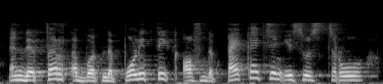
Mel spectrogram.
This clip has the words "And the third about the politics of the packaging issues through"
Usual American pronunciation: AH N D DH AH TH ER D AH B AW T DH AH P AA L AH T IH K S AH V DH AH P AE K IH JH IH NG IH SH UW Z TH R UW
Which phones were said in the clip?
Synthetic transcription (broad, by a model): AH N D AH T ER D AH B AW T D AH P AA L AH T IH K AH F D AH P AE K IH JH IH NG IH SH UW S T R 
